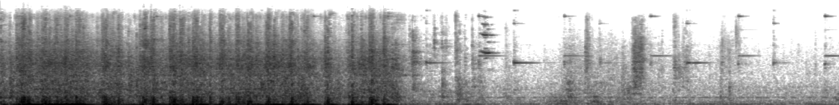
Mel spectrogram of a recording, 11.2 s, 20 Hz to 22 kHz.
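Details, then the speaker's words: Nissan 280ZX, not run in a long time, after fitting a new part in rain and hail: the engine catches, runs rough for about five seconds, then dies, leaving faint clicks. It starts but won't stay running. "oh it's finally [ __ ] starting we just need to get it to actually like stay running"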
